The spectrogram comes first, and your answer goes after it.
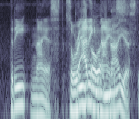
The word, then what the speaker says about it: trinaest: So maybe make those iest, make it flow a little bit smoother. Nice. Trinaest. Trinaest. Bravo. A little bit, yeah, just a little bit like Trinaest. kind of like a river just flowing, not so bumpy, right?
